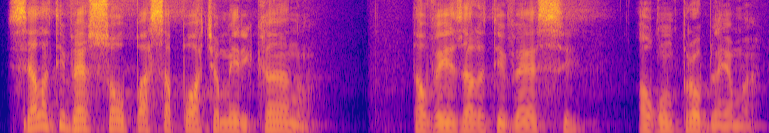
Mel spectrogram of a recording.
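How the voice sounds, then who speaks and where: A long hall reverb surrounds a Brazilian pastor whose voice is a little high with a darkish tone and a moderate pace. He preaches at a church conference, telling a story before emphatically urging the congregation on.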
